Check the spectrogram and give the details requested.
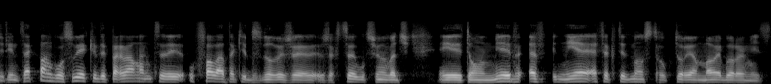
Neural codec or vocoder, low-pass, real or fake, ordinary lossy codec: codec, 16 kHz, 1 kbps, FunCodec, trained on LibriTTS, 50 frames a second; none; fake; none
